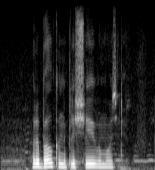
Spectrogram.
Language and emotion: Russian, neutral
